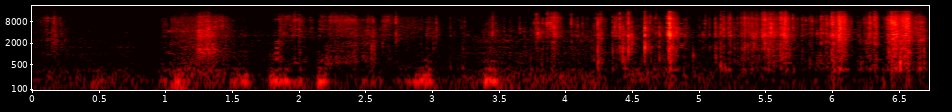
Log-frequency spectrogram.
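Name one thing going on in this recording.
Gloved hands rustle and crinkle foil card packs.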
